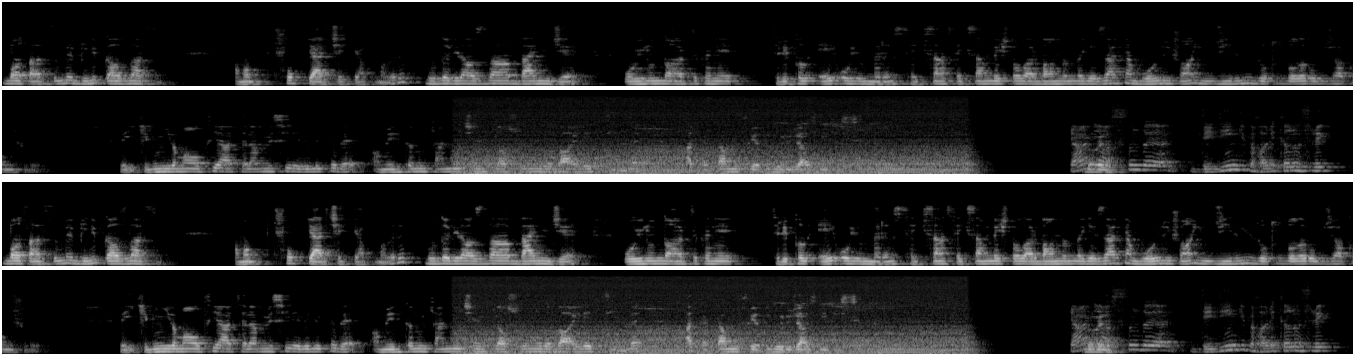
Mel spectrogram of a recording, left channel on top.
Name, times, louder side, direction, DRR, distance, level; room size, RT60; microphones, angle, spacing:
voice 1, 0.0-1.4 2.3-5.8 6.2-7.3 7.7-13.9 14.7-19.9 20.3-22.3 24.3-24.6, right 4 dB, 90° right, 11 dB, 0.9 m, -27 dB
sound 1, 18.0-23.2, equal, 50° right, 3.4 m, -33 dB
voice 2, 24.2-26.7, equal, 5° right, 3 dB, 1.9 m, -36 dB
10.5 x 10.0 x 2.8 m, 0.37 s
head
